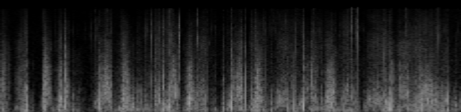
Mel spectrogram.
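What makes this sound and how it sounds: Fingertips and short nails scratch and press directly on small silver metal stereo microphone capsules set on a white stand. The result is a dense run of close, rough scratching and muffled thumping bursts with a deep, boomy low end and little high content, each burst dying away almost instantly.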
